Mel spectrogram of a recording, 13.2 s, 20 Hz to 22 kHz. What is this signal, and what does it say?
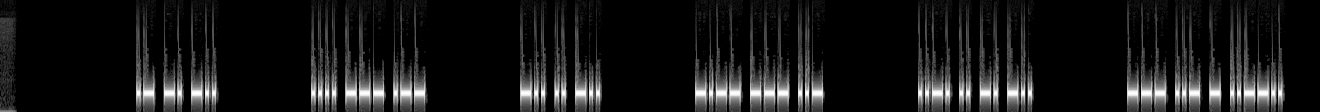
Morse code, heard as a keyed tone, about 36 wpm, 700 Hz. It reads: AND HOW DID YOU FIND OUT?
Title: 4x Word-Spacing - Sentences from Top 200 Words - 35wpm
